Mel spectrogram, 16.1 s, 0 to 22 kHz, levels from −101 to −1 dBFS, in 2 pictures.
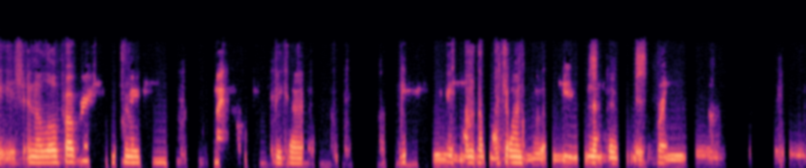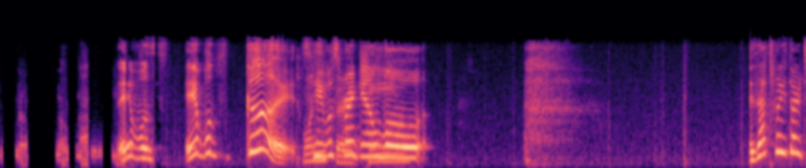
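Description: From 0.79 s to 9.68 s the speech repeatedly dips and breaks up, falling as much as 40 dB for about five seconds in all. This is speech suppressed in double talk: the echo canceller likely mistook simultaneous talking for echo and turned the talker down.

Inside that stretch, a second voice surfaces at 1.8 s, 3.33 s, 5.22 s, 6.7 s, 7.82 s and 8.99 s. It is loudest near 6.7 s at roughly 10 dB below the speech. This is the other side's voice leaking through from the loudspeaker, likely left behind by incomplete echo cancellation. Throughout, the audio carries nothing above 8 kHz, as expected on this call path.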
